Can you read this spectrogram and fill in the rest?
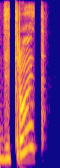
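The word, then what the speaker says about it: Détroit: И так до меня дошло, что слово «Детройт», город Детройт, по-французски это «Детро».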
